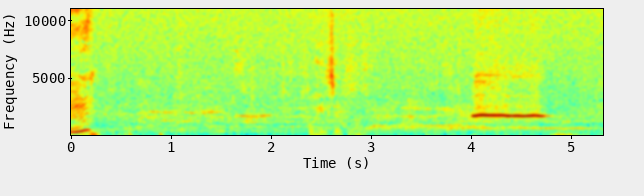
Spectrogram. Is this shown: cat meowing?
no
